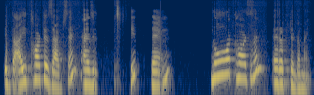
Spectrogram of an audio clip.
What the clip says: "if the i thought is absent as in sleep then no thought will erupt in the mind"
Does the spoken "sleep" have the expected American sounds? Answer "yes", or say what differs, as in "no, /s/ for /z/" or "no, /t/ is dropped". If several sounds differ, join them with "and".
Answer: no, /l/ is dropped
